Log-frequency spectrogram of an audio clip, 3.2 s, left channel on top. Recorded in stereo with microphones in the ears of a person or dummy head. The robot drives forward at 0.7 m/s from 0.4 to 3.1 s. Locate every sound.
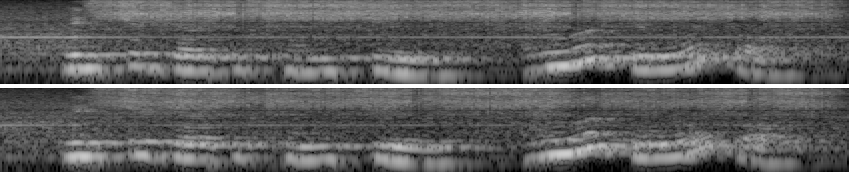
0.2 s a woman speaking: 85° left, 5 m; by 3.0 s 65° left (ahead or behind), 5.5 m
